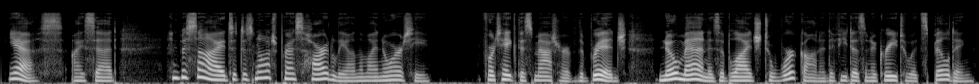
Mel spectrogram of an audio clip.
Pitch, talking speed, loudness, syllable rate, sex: 195 Hz, 215 wpm, -18 LUFS, 5.8 syllables/s, female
